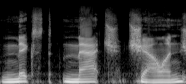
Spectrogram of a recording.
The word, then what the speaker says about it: Mixed Match Challenge: Alexa Bliss is apparently experiencing numbness in her arm, and that's why she's pulled from the Mixed Max Challenge. Did I say that right? Mixed Match Challenge. – You said it right the second time.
